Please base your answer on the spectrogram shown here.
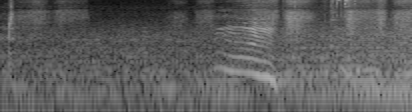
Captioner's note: whimpering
